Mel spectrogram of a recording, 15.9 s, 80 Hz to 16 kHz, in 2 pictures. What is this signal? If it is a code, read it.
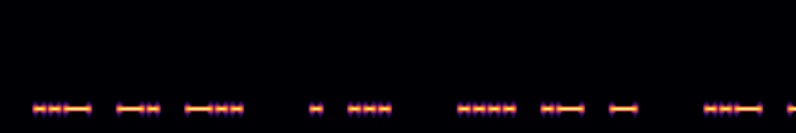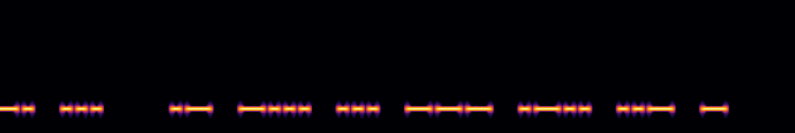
Morse code, heard as a keyed tone, about 16 wpm, 680 Hz. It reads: UND ES HAT UNS ABSOLUT
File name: Morsekurs / Witze / Witz 03. Mai 2022 70 F80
